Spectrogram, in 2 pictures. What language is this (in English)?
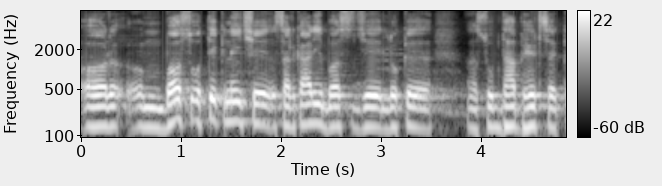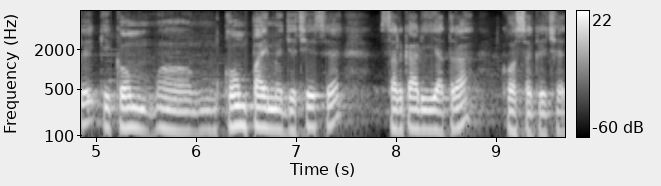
Maithili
